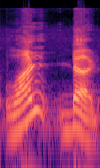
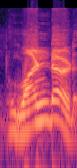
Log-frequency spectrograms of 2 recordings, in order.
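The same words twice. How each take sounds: First: "wandered" broken into two, wan, dard; split into syllables. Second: Said in the usual way. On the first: Shown as a demonstration. Teacher showing two syllables, "wandered" said in separate parts. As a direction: pause between both syllables of "wandered". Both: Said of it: "দেখো দুটো syllable রয়েছে".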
